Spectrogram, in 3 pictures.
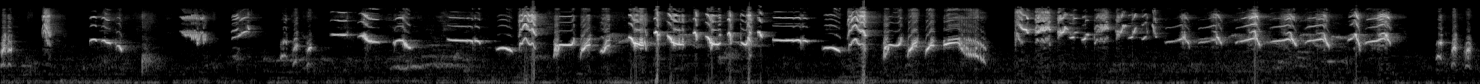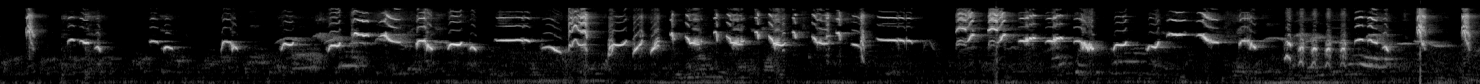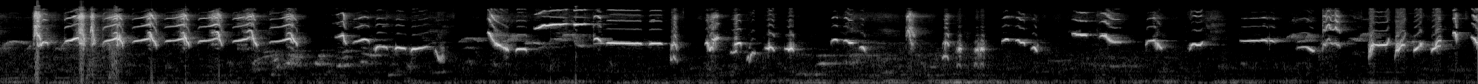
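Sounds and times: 
Oriental magpie-robin singing whistles and chattering notes: 0.0s - 44.3s.

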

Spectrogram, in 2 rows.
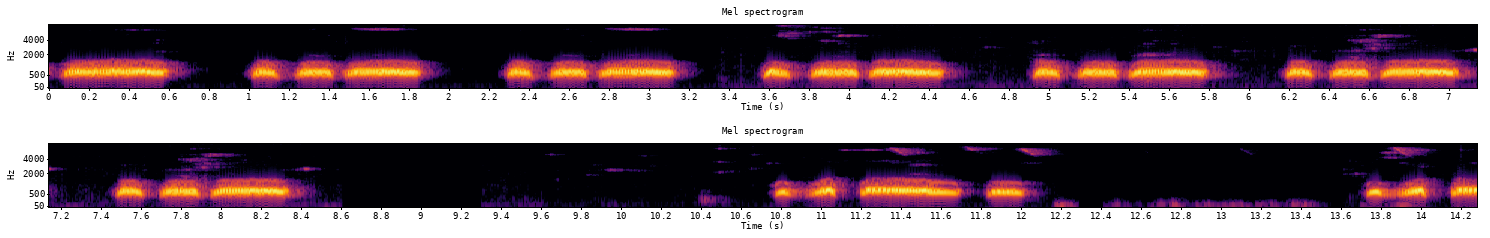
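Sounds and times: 
spotted dove cooing: 0.0s - 8.6s, 10.7s - 12.3s, 13.7s - 14.2s.

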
